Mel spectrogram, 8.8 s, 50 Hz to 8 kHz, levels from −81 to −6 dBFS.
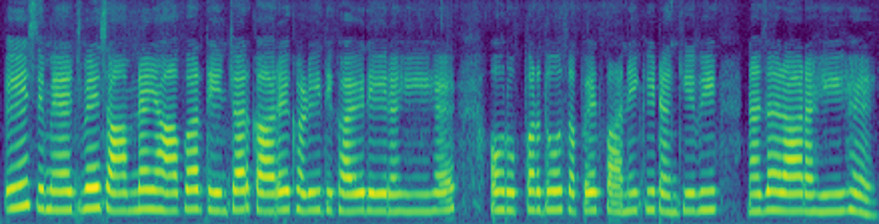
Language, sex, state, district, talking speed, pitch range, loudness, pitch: Hindi, female, Rajasthan, Jaipur, 175 wpm, 230-245 Hz, -16 LUFS, 235 Hz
